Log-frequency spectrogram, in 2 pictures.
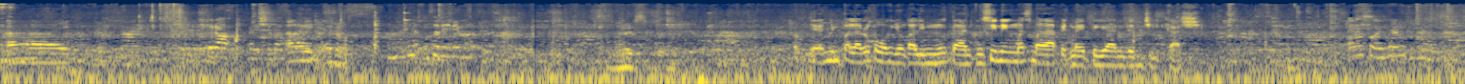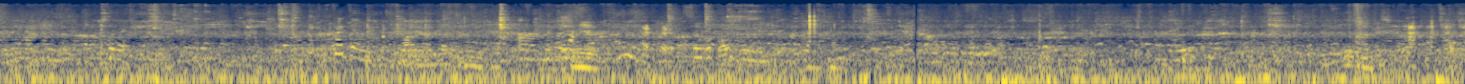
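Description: Cutlery and dishes clink on a table.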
